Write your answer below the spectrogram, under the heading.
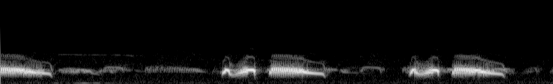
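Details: Spotted dove decoy cooing in the thúc gù style. Deep, wavering coos come in close pairs, each with a short, sharp lead note. Soft, low murmured coos fill the gaps between the louder phrases.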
